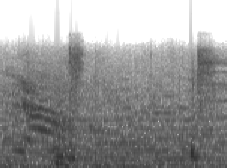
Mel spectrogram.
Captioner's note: metal clanging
